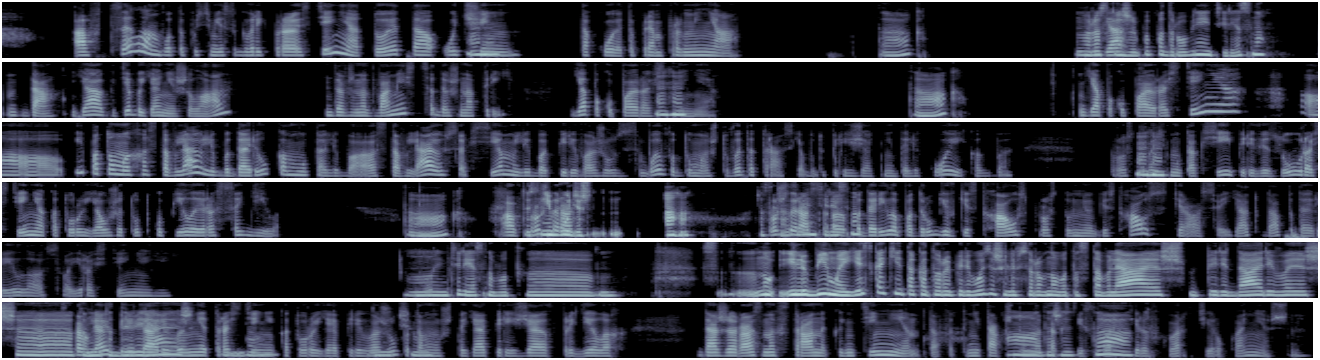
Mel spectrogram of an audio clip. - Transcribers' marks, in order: tapping
- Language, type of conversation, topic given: Russian, podcast, Что для тебя значит уютный дом?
